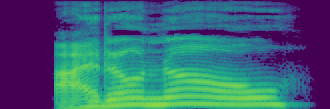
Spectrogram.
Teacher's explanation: Instead of pronouncing every letter, many native speakers say, "I don't know." The t sound is dropped completely. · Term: dropped sounds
